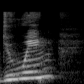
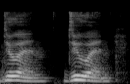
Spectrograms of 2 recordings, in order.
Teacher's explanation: The G ending oftentimes gets dropped in a natural speech. So instead of doing, it's just doing, doing, because we don't actually need it in casual speech.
